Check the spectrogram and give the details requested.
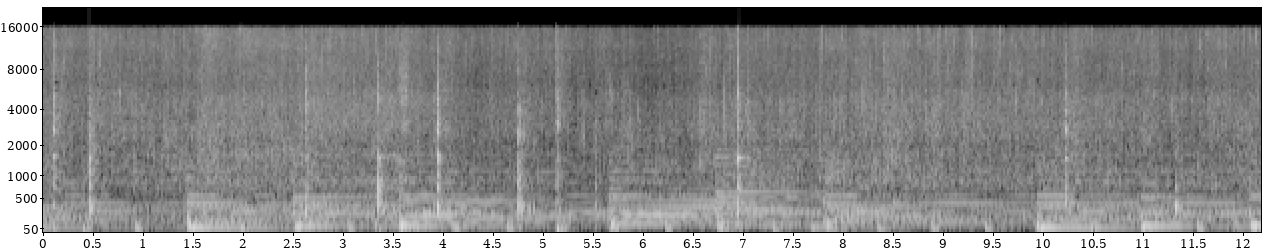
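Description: Chicken frying in hot oil with sambal belacan, sizzling steadily, while a spatula is stirred through the pan with sharp knocks against it every second or so.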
